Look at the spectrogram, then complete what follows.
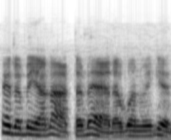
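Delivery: Italian-sounding accent. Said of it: "why do I always sound Italian?".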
